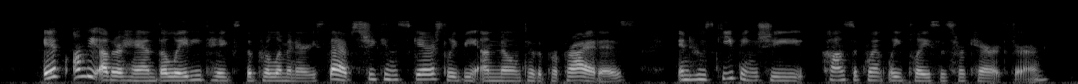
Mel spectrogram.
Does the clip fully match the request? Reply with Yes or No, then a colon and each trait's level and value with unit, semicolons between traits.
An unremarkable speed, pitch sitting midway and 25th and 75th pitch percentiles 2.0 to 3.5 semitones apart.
No: average, 150 wpm; medium, 180 Hz; average, 4.2 semitones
